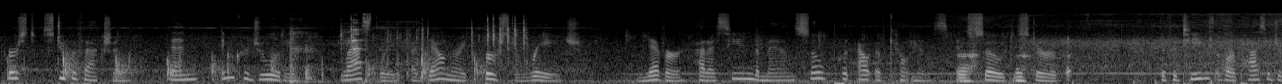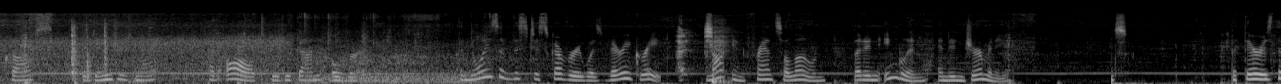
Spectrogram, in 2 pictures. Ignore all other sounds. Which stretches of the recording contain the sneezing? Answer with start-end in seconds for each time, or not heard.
2.9-3.9, 9.6-10.8, 19.6-20.1.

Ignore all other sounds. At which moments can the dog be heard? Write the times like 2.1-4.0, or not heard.
not heard.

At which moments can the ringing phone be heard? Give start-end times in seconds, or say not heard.
3.4-5.3, 13.5-14.3.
